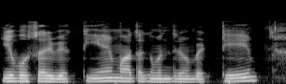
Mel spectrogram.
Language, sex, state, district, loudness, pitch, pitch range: Hindi, female, Uttar Pradesh, Shamli, -16 LUFS, 140 Hz, 135-145 Hz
